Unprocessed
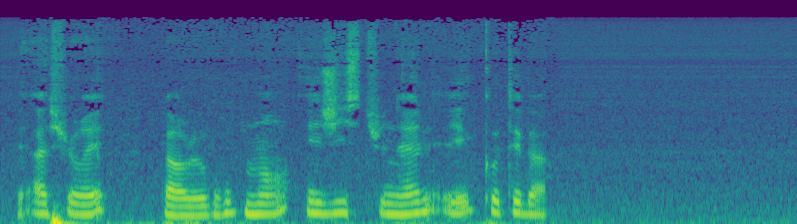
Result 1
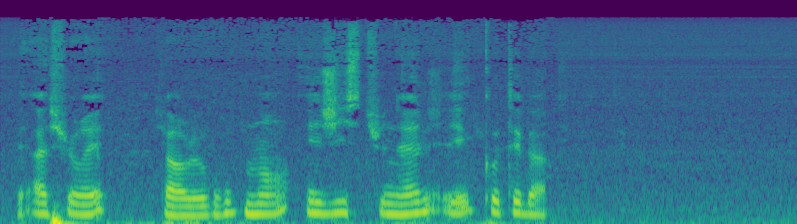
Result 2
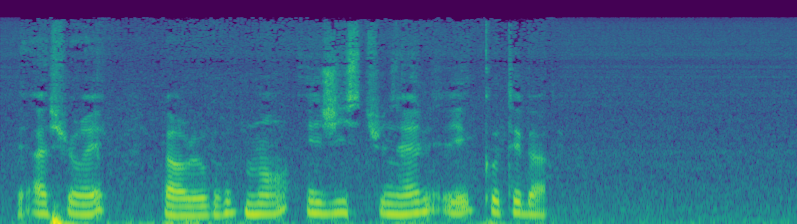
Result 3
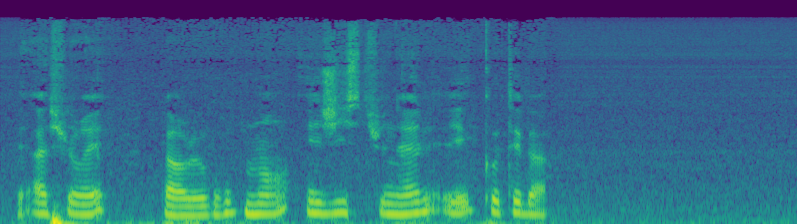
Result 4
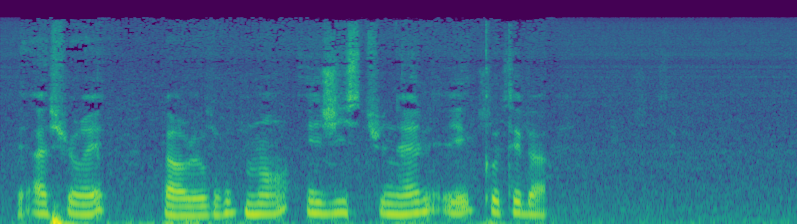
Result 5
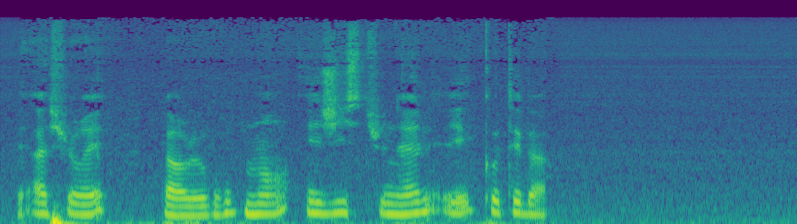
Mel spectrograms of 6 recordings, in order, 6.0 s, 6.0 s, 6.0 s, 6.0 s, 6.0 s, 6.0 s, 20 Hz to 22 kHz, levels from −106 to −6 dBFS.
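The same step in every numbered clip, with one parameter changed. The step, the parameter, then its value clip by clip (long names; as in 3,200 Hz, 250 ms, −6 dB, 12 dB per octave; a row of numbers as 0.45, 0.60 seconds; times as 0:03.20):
delay with a high-pass on its return, delay time: 787, 322, 118, 1,166, 70 milliseconds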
